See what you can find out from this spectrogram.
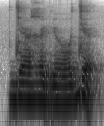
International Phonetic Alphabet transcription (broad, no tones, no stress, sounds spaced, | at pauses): dʲ ɜː ɣ ə rʲ oː dʲ ə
